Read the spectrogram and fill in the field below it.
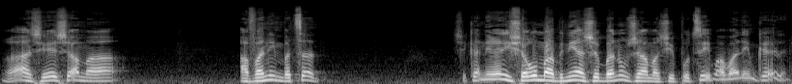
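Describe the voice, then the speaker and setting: A rabbi giving a sermon in a synagogue, telling a parable with dramatic shouts and changes of voice. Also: male voice, high voice, animated, gravelly, long pauses. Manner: dramatic storytelling, shouting the parable's cries for help.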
